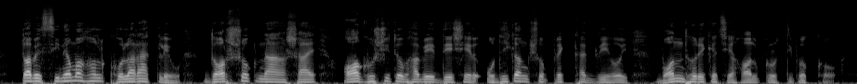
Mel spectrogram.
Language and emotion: Bengali, neutral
